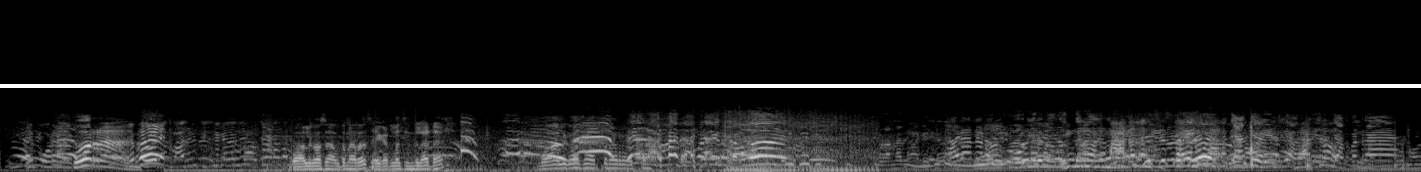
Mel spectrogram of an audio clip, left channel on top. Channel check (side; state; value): left; silent; 60 dB below the other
